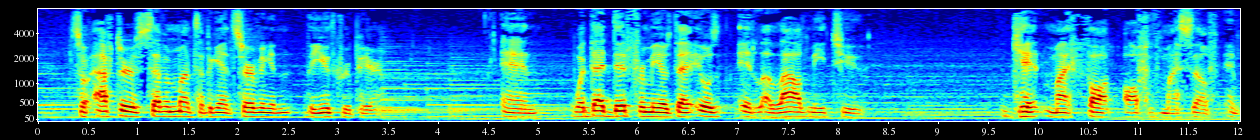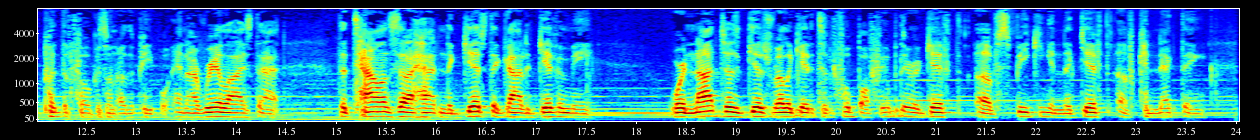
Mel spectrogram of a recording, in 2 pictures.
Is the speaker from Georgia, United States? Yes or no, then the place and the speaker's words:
yes; Macon, Georgia, United States; moved away as an adult; now in Tulsa, United States; I moved to Tulsa from Macon, Georgia when I was 19 to go to school at Oral Roberts University.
